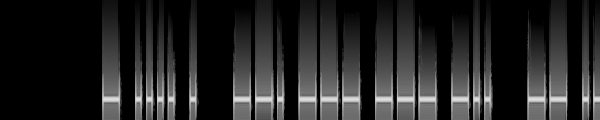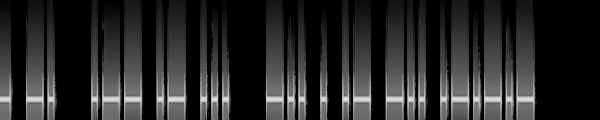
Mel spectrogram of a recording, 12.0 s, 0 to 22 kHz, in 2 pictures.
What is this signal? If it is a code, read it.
Morse code, heard as a keyed tone, about 22 wpm, 700 Hz. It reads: THE GOOD MAN WAS DEAD.
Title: Sentences from Top 1500 Words 22wpm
